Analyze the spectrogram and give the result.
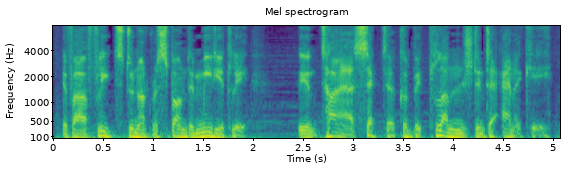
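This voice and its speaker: An actor playing a resolute lord admiral in a game cutscene, giving formal, measured, authoritative military briefings. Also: male voice, sits low, husky. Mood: stern command. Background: faint music.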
